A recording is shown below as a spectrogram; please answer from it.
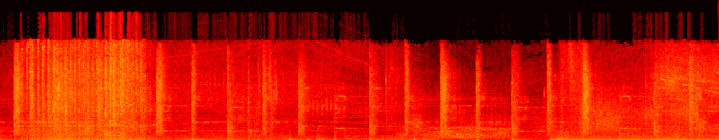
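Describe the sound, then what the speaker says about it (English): Gunfire in GTA Online during a car chase, with loud rapid shots and booming hits in a staccato run, then heavier sustained blasts near the end. "Okay, I gotta shoot out the driver on this guy."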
